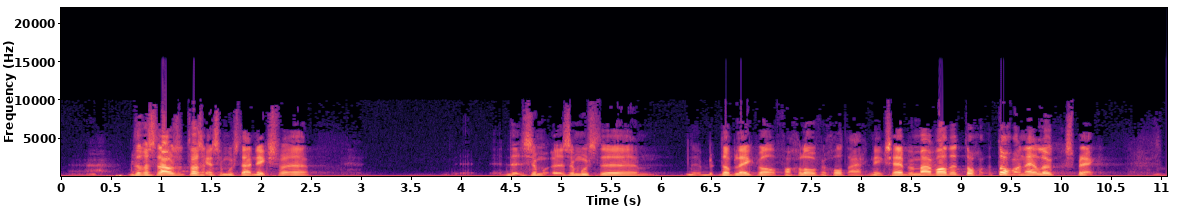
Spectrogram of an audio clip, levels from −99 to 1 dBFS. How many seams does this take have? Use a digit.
1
